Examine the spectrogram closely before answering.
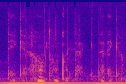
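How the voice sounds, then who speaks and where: Noticeable background noise fills the recording. A woman talks in a very deep, low pitch. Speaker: ASMR artist performing monologues. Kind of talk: ASMR storytelling performance. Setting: binaural recording. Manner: soft, slow, intimate.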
